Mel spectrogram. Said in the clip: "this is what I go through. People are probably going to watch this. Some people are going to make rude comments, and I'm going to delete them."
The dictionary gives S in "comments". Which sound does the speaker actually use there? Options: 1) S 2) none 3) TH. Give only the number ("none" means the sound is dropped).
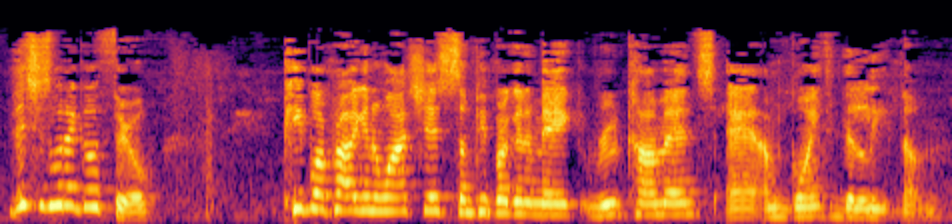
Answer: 1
